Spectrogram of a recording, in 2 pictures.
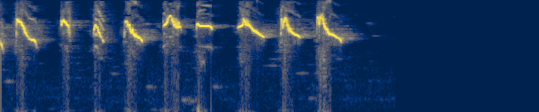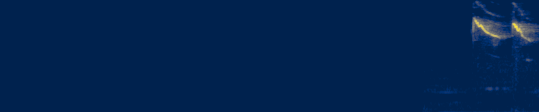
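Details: White-eye singing after therapy: a quick series of about nine high, downward-sweeping notes over two and a half seconds, a long silence, then two more sweeping notes at the end.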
